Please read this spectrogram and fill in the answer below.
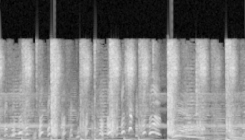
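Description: Turntable scratching over a hip-hop beat: a vinyl record cut back and forth in quick strokes, giving short rising and falling pitch sweeps over steady drum hits and a low bass.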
